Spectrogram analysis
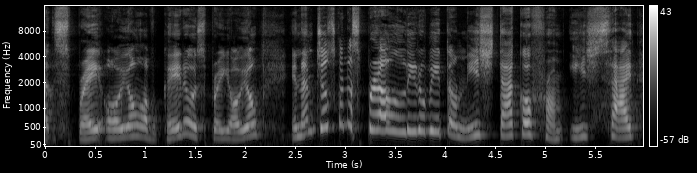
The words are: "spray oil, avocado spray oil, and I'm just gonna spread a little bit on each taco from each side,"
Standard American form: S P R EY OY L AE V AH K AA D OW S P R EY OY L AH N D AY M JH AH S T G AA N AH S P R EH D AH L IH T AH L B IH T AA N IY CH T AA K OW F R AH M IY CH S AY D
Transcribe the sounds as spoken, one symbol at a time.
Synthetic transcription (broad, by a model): S P R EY OY L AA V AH K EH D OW S P R EY OY L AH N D AY M JH AH S T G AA N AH S P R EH AH L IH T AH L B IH T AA N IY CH T AA K OW F R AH M IY CH S AY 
